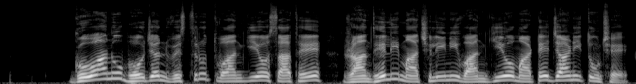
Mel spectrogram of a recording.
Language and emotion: Gujarati, neutral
